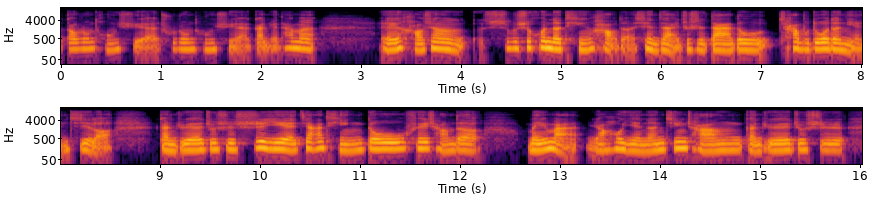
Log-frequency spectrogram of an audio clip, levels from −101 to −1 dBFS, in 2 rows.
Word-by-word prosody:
高 165 -1 -2
中 175 +1 -4
同 160 -4 -9
学、 170 - -6
初 170 - -14
中 170 0 -4
同 165 -1 -8
学， 165 - -8
感 - - -3
觉 - - -9
他 190 0 -5
们， 175 -3 +1 0.7
哎， 160 0 +2
好 155 -5 0
像 170 -1 +1 0.2
是 - - -8
不 185 - -2
是 190 +1 -1
混 195 0 +4
得 170 - +7
挺 160 0 -4
好 180 - +1
的， - - -5
现 170 -5 -1
在 150 0 +1
就 - - -6
是 150 -2 -3
大 155 +1 +4
家 145 -1 +6
都 155 -1 0
差 185 - +1
不 165 - -3
多 170 +1 +4
的 165 -1 +4
年 135 - -3
纪 - - -2
了。 - - -2 0.4
感 150 -2 +1
觉 150 +3 +3
就 165 +1 -1
是 165 -1 -1
事 190 +4 +2
业、 165 -4 +4
家 180 +4 +1
庭 155 -5 -3
都 170 +1 +4
非 180 0 0
常 160 -5 -4
地 145 -1 -1 0.4
美 155 +2 +3
满。 180 - +3
然 150 - -3
后 170 +3 -1
也 145 -3 0
能 140 +4 0
经 185 +4 +1
常 150 -3 0
感 130 - -1
觉 145 +2 +1
就 155 +1 -2
是， 145 -2 -4
160 Hz, 230 characters per minute, -26 LUFS, 150-175 Hz, 0.7 s, 得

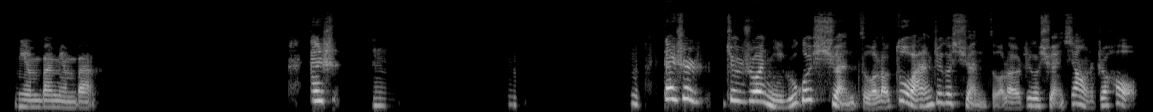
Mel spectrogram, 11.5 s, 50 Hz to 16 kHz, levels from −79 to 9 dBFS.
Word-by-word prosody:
明 170 -3 -5
白， 170 0 -1
明 155 -2 -6
白。 155 -1 -4 2.1
但 325 0 +6
是， 340 - -4 0.3
嗯。 205 -1 -11 1.2
嗯。 220 - -17 1.1
嗯， 240 - -6 0.2
但 385 0 +8
是 355 -5 +2
就 345 - 0
是 320 - -2
说 315 0 +7
你 205 - -1
如 160 - -2
果 345 +5 +1
选 365 +1 -1
择 - - -2
了 - - 0
做 315 -4 0
完 195 +4 +3
这 280 +3 -5
个 270 - -2
选 265 0 -6
择 - - -9
了 140 0 -2
这 205 - -7
个 195 - 0
选 195 - -5
项 245 -4 -1
了 155 - -12
之 205 +6 -2
后， 205 - -2
230 Hz, 175 characters per minute, -19 LUFS, -, 2.1 s, 但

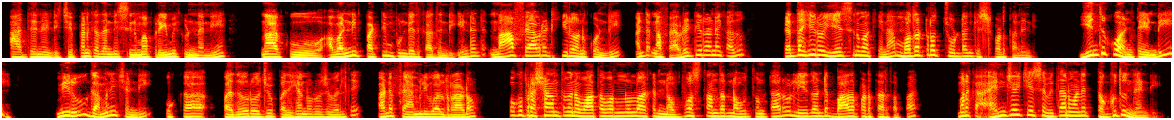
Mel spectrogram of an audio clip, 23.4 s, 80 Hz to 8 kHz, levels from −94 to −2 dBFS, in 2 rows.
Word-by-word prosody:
అదేనండి. 130 -3 +1
చెప్పాను 170 +7 0
కదండీ 145 -2 +1
సినిమా 125 +2 +3
ప్రేమికుడినని. 120 -3 +1 0.5
నాకూ, 145 -2 +4 0.4
అవన్నీ 145 - +4
పట్టింపు 170 +5 0
ఉండేది 155 -3 +1
కాదండి. 115 -4 -3
ఏంటంటే, 190 +7 -3 0.2
నా - - +5
ఫేవరైట్ 200 0 0
హీరో 190 -2 0
అనుకోండి 140 -4 -2 0.2
అంటే 175 - -2
నా 150 - +5
ఫేవరైట్ 185 - -2
హీరో 235 - -1
అనే 230 - -1
కాదు, 180 +7 -4 0.4
పెద్ద 180 +7 +3
హీరో 250 -2 +3
ఏ - - +4
సినిమాకైనా, 205 -11 -1
మొదటి 210 +4 +3
రోజు 240 -5 -1
చూడడానికి 175 -2 -3
ఇష్టపడతానండి. 110 - -5 0.5
ఎందుకంటేండి, 145 - +3 0.6
మీరు 195 0 +5 0.2
గమనించండి 155 - -2 0.3
ఒక 145 - -17 0.4
పదో 130 +1 +3
రోజు, 150 +1 +2
పదిహేనో 140 +4 +1
రోజు 135 -1 -1
వెళ్తే, 140 - -5 0.3
అంటే 180 +5 +2
ఫ్యామిలీ 140 0 +3
వాళ్ళు 140 -2 +1
రావడం, 145 +6 +1 0.4
ఒక 220 - -2
ప్రశాంతమైన 205 0 +2
వాతావరణంలో 180 +1 +2
అక్కడ 170 -1 -3
నవ్వు 130 +8 -3
వస్తే 190 +1 -4
అందరు 175 0 +1
నవ్వుతుంటారు, 155 +4 -2
లేదంటే, 180 +3 0
బాధ 150 +2 +4
పడతారు 140 -6 -3
తప్ప, 115 - -13 0.5
మనకు 195 -1 0
ఆ - - -2
ఎంజాయ్ 235 +6 +1
చేసే 225 -3 -1
విధానం 205 +4 0
అనేది 205 -1 -3
తగ్గుతుందండి. 140 - -1
160 Hz, 155 wpm, -24 LUFS, 135-190 Hz, 0.6 s, నా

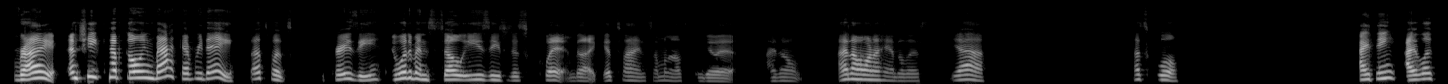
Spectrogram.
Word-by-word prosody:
Right, 260 +6 +7
and 280 +1 +5
she 350 +1 +3
kept 330 -1 +5
going 295 0 +5
back 345 +4 +5
every 255 +1 -4
day, 270 - -1 0.2
that's 270 +2 -6
what's 210 -7 -6 0.4
crazy. 225 -2 -3
It 230 - -8
would've 290 +3 +3
been 235 -5 -1
so 220 -1 -1
easy 210 -1 -5
to 190 - -27
just 180 0 -17
quit 200 -1 -5
and 160 - -27
be 170 - -15
like, 160 - -10
"It's 185 +2 -15
fine, 185 -3 -13
someone 170 +1 -24
else 165 0 -21
can 160 - -27
do 155 -1 -15
it. 145 -1 -14 0.3
I 165 - -21
don't 165 -2 -22 0.3
I 225 - -2
don't 240 -1 0
wanna 215 -2 -2
handle 175 -3 -18
this." 165 0 -22 0.2
Yeah. 210 -2 -5 1.5
That's 230 0 -12
cool. 200 -6 -6 1.8
I 225 - +4
think 280 +3 -1
I 205 +2 +4
look 260 +2 -3
220 Hz, 180 wpm, -22 LUFS, 180-265 Hz, 1.8 s, Right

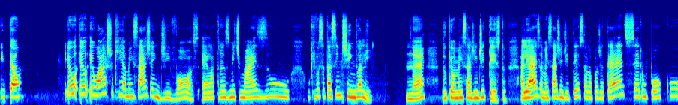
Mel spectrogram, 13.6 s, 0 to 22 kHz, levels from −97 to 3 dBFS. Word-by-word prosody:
Então, 230 +1 +6 0.9
eu 340 -3 +1
eu 315 0 -2
eu 285 - -3
acho 330 +4 +3
que 280 -3 -11
a - - +3
mensagem 240 +1 -1
de 185 0 -7
voz 170 +1 -5
ela 185 +1 -5
transmite 210 +1 -3
mais 210 +1 -2
o 230 -3 -5 0.4
o 200 - -17
que 220 - -11
você 240 -1 -9
está 250 +1 +6
sentindo 230 -5 +1
ali, 190 - +1 0.7
né, 165 +7 +1 0.3
do 195 - -2
que 200 +3 0
uma 195 - +3
mensagem 195 -1 +2
de 215 +3 0
texto. 135 - -5 0.3
Aliás, 205 +8 +8
a 220 - -4
mensagem 210 +3 -1
de 185 - -6
texto 220 +4 -7
ela 200 -2 -4
pode 195 0 -8
até 235 +9 0
ser 240 -5 -8
um 230 - -1
pouco 220 +4 -6
215 Hz, 170 wpm, -25 LUFS, 195-235 Hz, 0.9 s, Aliás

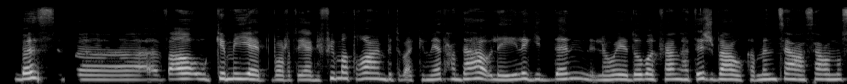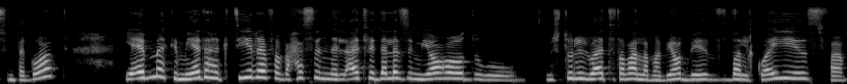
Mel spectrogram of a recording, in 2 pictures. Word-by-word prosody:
بس 260 +4 +2 0.2
ف - - -8 0.9
ف 245 - 0
آه، 250 +1 +6
والكميّات 245 -3 +1
برضه 210 -1 -5
يعني 205 -2 -3
في 275 - -4
مطاعم 270 -2 +1
بتبقى 225 -2 -7
الكميّات 215 +4 -5
عندها 250 +2 +2
قليّلة 215 +3 -1
جدًا، 230 +1 -3
اللي 235 -6 -4
هو 215 - -1
يادوبك 230 0 0
فعلًا 235 -1 0
هتشبع 230 0 +1
وكمان 220 +3 -2
ساعة 235 -2 0
ساعة 235 +1 -2
ونُصّ 230 0 -3
أنت 210 -1 -5
جُعت، 330 - -1 0.6
يا 255 +3 +6
إمّا 345 +5 +4
كميّاتها 290 +3 +3
كتيرة 320 +2 +3
فباحس 285 +1 -4
إن 260 -4 0
الأكل 260 +4 0
ده 270 +1 +2
لازم 265 -3 0
يقعد، 265 -1 +2
ومش 205 0 -9
طول 275 -1 +1
الوقت 255 0 +2
طبعًا 250 +1 +2
لمّا 215 -3 -1
بيقعد 225 +3 -1
بيفضل 220 0 -2
كويس، 270 +4 -1
ف - - -3
240 Hz, 155 wpm, -24 LUFS, 220-265 Hz, 0.9 s, آه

